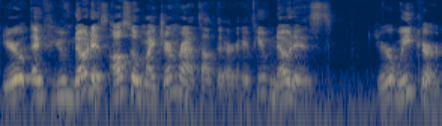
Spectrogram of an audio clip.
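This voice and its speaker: Her voice sits fairly high for a woman. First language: not English. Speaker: podcast co-host. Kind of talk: casual chat.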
